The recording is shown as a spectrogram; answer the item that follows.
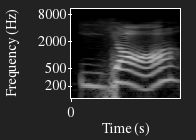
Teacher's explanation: like the Y sound you'll feel the like the middle of your tongue kind of go up against the hard part of your mouth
